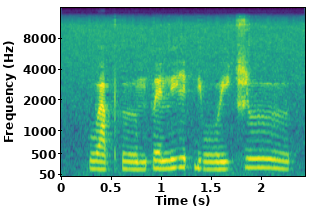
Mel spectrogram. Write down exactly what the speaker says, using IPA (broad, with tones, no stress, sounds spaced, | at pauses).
k u˨˩ a̯ pʰ ɯː˨˩ m p e˦˥ n j i˥˩ t̚ j uː˩˦ j t͡ɕ ɯː˥˩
